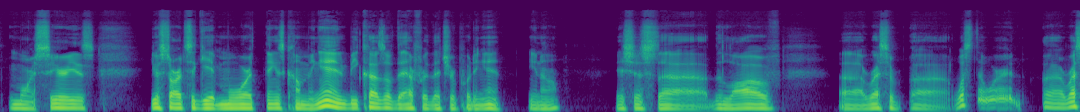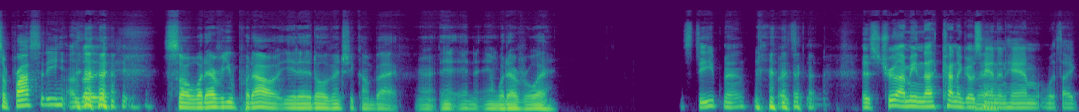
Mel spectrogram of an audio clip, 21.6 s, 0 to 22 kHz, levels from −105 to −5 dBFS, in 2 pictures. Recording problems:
none

